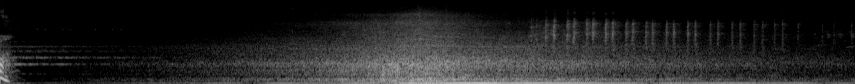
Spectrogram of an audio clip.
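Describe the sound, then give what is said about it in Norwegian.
A car being parked on a quiet street in Berg, Oslo, Norway, its engine and tyre noise swelling to a peak midway and then easing off to a low, steady idle-like rumble. “Jeg har parkert bilen min i en stille gate på Berg i Oslo.”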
